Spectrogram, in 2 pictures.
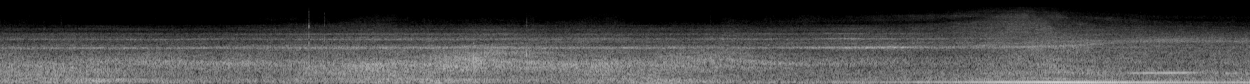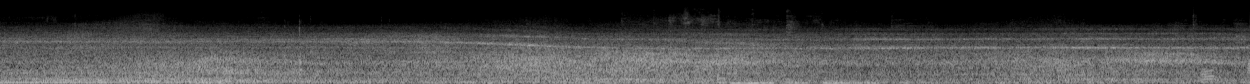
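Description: A Boeing KC-46 tanker passes overhead, a broad jet roar that swells toward the middle as it nears, with a rising and falling whine, while people talk faintly underneath.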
